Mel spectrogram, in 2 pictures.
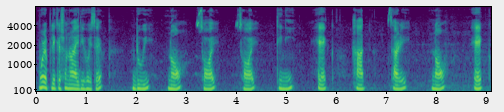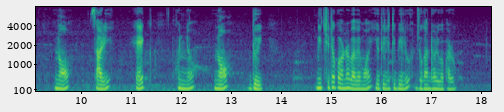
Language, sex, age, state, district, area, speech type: Assamese, male, 18-30, Assam, Charaideo, urban, read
